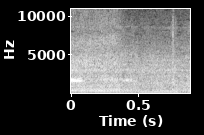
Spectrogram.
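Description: Race car engine under throttle in an iRacing simulation of the 1987 Winston Cup race at Rockingham, a steady droning hum held at constant pitch, brief and close with no talk.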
